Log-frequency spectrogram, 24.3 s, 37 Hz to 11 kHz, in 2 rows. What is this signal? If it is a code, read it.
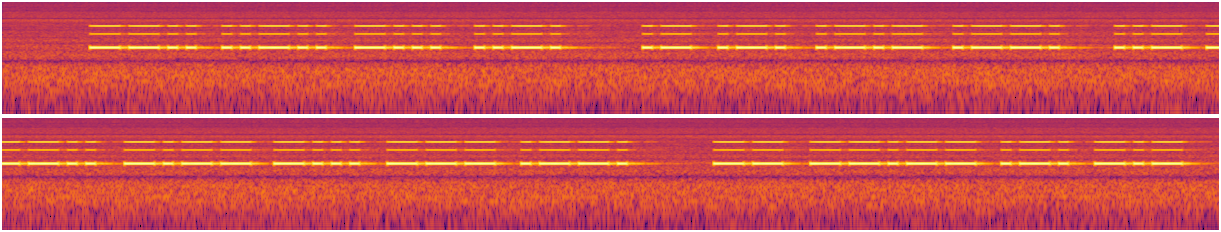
Morse code (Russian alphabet), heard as a keyed tone, hand-sent with a paddle, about 13 wpm, 1080 Hz, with room echo. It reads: ЗЭБФ АРЯП УЗЫБОП МЪРК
